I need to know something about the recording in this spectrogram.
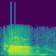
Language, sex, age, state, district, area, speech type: Maithili, male, 18-30, Bihar, Madhepura, rural, conversation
